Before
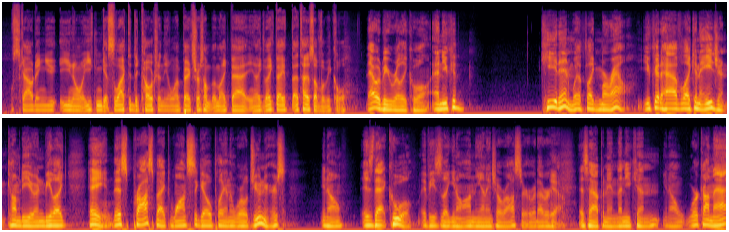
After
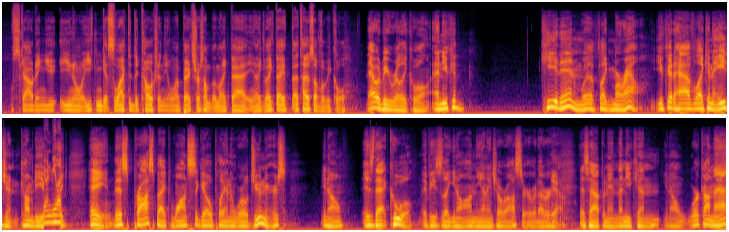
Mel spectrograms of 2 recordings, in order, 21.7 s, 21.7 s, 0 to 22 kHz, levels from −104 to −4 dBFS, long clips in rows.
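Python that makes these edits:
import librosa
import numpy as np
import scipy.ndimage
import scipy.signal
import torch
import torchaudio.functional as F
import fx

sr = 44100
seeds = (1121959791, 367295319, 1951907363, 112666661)

y = fx.edit(x, sr, fx.stretch_span(start_s=8.3, length_s=0.39, factor=1.5),
    fx.speed_span(start_s=11.3, length_s=0.44, speed=1.73), tone=tone)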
